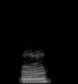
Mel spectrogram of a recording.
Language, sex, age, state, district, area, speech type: Manipuri, male, 18-30, Manipur, Senapati, rural, conversation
